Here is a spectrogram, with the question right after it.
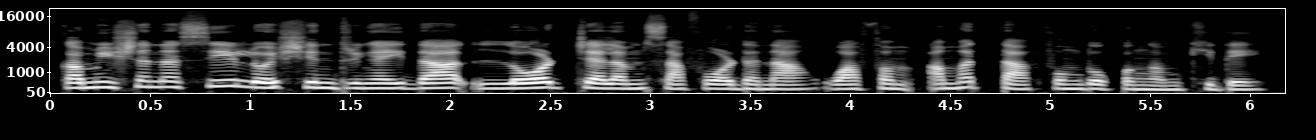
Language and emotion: Manipuri, neutral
